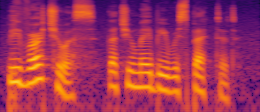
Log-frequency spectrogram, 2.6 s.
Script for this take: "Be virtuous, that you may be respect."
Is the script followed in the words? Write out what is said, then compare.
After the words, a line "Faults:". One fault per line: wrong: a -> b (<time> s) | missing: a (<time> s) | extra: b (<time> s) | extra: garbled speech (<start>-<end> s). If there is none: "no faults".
"Be virtuous, that you may be respected."
Faults:
wrong: respect -> respected (1.7 s)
